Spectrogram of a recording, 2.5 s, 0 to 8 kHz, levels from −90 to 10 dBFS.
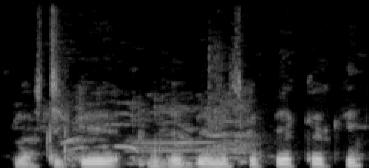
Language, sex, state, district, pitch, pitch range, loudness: Hindi, male, Jharkhand, Jamtara, 120 Hz, 115-120 Hz, -19 LUFS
